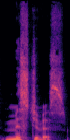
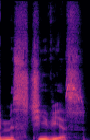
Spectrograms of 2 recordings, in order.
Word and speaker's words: mischievous: in a lesson and the first pronunciation I gave was wrong this is mischievous so this kid has a slingshot and he looks a little bit mischievous but a lot of English speakers will say mischievous which is totally wrong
